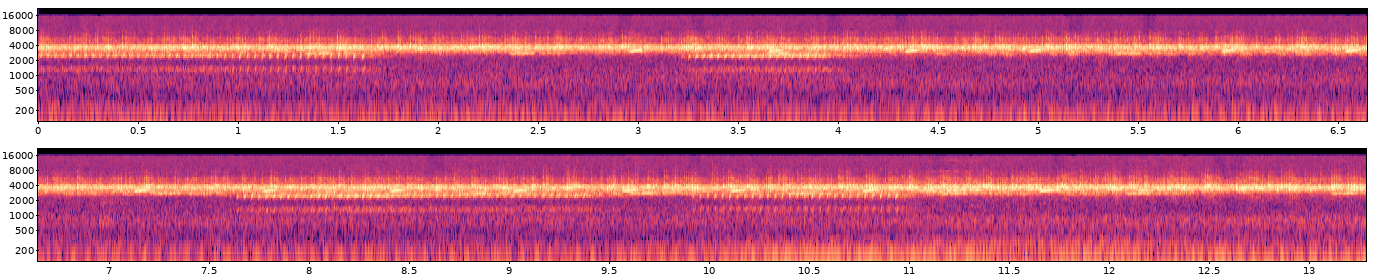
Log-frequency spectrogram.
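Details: Tree frogs calling at night in the backwoods of North Carolina swamp: a dense, steady high-pitched chorus with a lower buzzy trill recurring in bursts of one to two seconds, separated by short pauses.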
